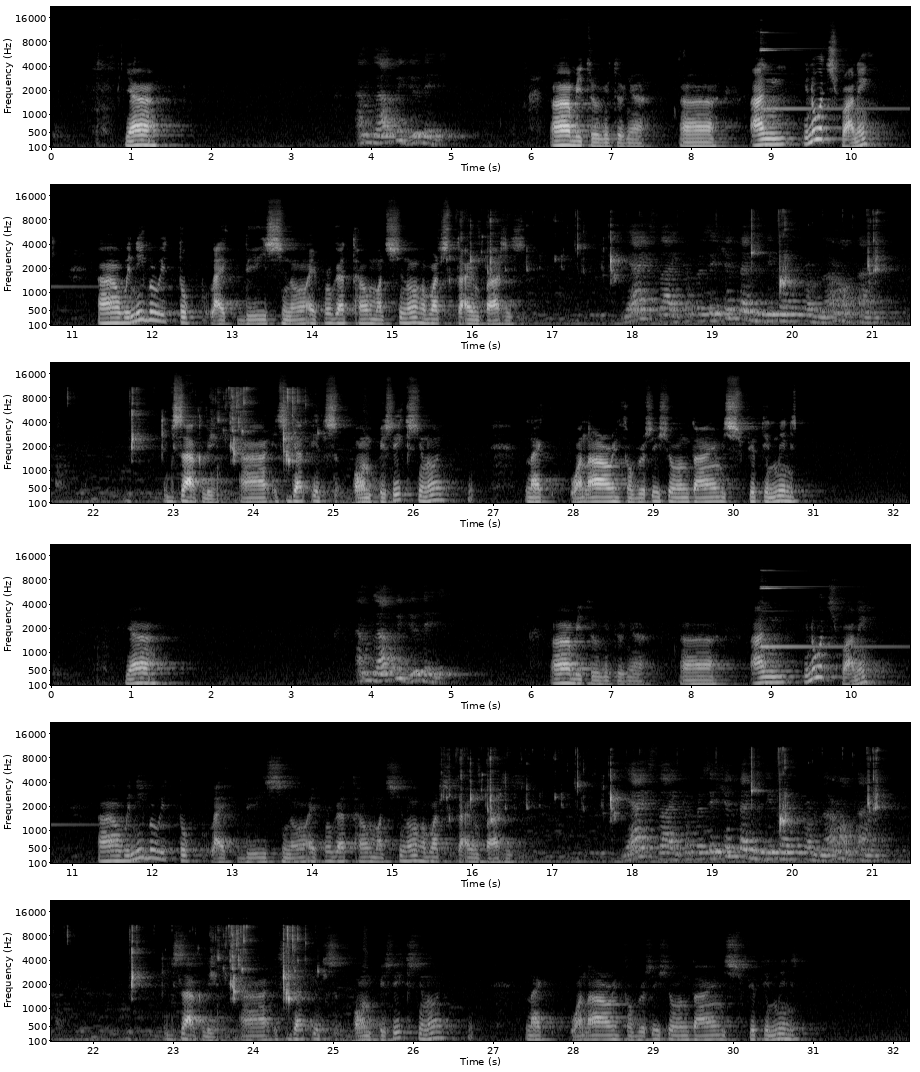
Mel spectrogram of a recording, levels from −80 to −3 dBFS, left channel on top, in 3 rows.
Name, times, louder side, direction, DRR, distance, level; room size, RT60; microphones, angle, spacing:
voice 1, 0.9-1.5 6.0-7.5 7.9-8.5 8.7-10.4 11.3-16.7 22.8-26.5 27.4-30.8, left 7 dB, 65° left, 0.3 m, -29 dB
voice 2, 3.8-4.9 17.8-21.1, equal, 30° right, 4.6 m, -36 dB
Marimba xylophone, 8.9-11.7, right 1 dB, 25° left, 3.0 m, -42 dB
sound 1, 15.6-25.5, right 2 dB, 10° right, 0.4 m, -40 dB
13.0 x 6.7 x 6.3 m
head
